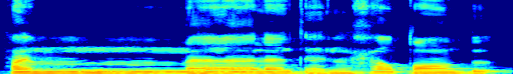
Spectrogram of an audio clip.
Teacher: Kemudian di sini hamma ada huruf mad tabi'i sebelumnya berharakat fathah, maka kita hukumi sebagai mad tabi'i. Kemudian mimnya juga bertasdid, maka kita hukumi sebagai gunnah musyaddadah, maka dibacanya dengung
